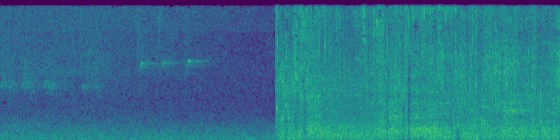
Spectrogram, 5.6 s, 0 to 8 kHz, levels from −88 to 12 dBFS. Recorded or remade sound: recorded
